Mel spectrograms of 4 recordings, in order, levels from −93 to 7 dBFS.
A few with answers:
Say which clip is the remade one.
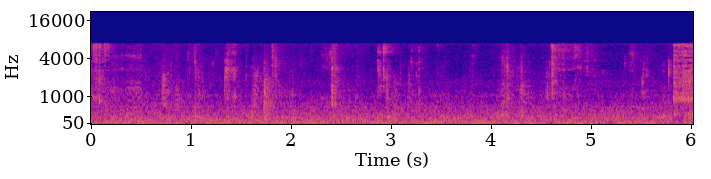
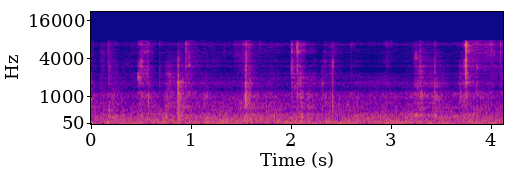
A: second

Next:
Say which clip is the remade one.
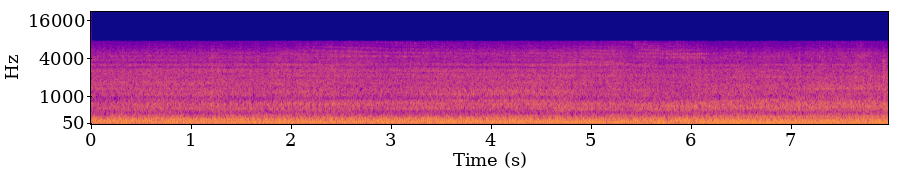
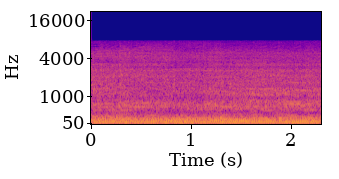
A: second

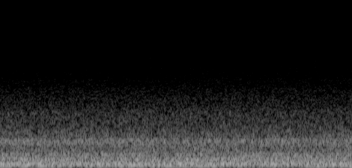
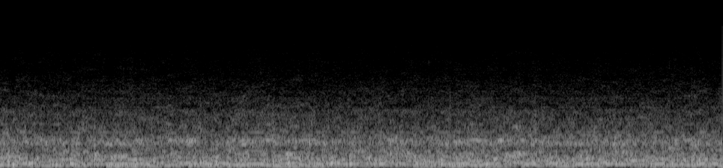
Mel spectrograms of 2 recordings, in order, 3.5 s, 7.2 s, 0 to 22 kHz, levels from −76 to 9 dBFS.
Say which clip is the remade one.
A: second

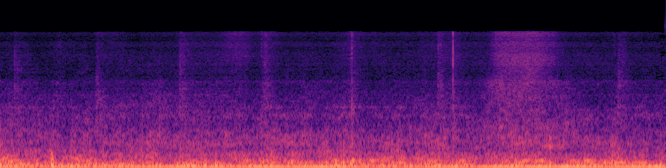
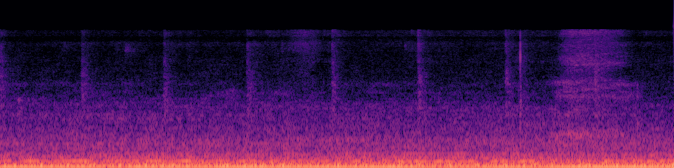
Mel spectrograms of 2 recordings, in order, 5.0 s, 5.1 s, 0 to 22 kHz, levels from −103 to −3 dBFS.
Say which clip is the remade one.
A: first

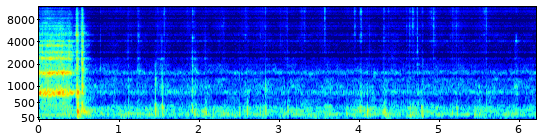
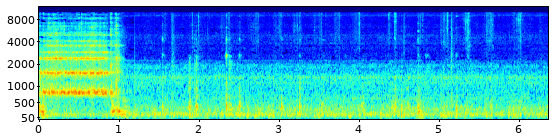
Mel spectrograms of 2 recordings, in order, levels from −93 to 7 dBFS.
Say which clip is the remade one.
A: first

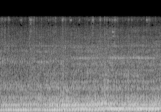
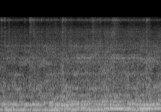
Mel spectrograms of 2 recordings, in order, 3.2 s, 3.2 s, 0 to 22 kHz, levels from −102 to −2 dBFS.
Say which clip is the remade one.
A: second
